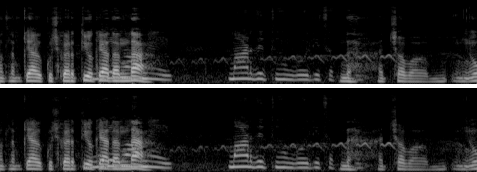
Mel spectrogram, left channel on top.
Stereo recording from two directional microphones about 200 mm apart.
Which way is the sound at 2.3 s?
Centre (ahead or behind).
